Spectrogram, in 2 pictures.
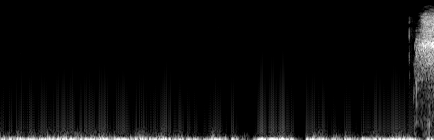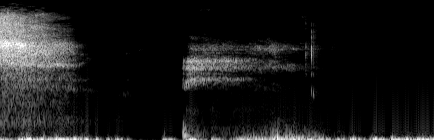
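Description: A person breathing close to the microphone: a long, loud sigh about four seconds in, then a shorter, wheezy breath about two seconds later. A steady low rumble runs underneath.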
